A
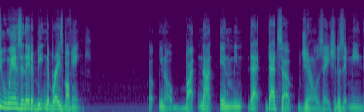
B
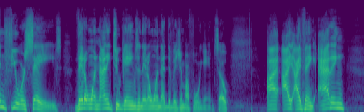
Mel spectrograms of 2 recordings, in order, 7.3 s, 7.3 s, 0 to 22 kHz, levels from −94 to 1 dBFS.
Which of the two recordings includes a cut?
A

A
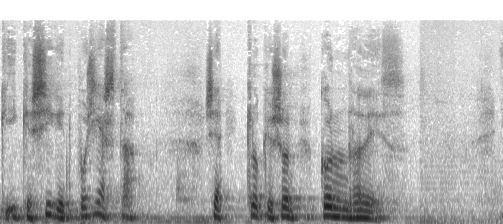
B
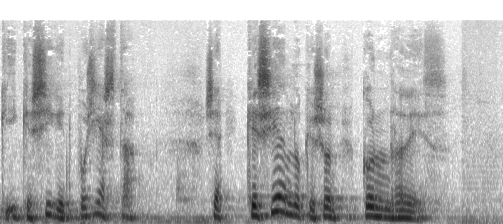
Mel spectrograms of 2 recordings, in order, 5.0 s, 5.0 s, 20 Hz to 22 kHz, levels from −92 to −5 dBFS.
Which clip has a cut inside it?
A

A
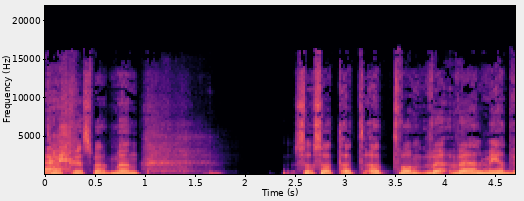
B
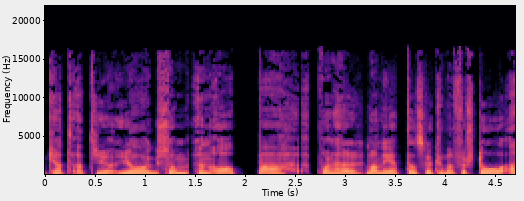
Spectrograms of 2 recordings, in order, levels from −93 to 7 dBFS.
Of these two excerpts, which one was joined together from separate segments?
B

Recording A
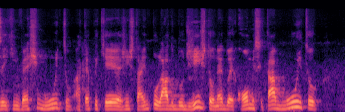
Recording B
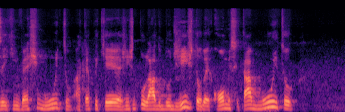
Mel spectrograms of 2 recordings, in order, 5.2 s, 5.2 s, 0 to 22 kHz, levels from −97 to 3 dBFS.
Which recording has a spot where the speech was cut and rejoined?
B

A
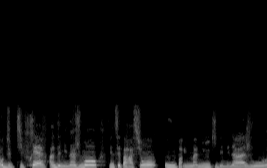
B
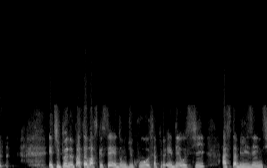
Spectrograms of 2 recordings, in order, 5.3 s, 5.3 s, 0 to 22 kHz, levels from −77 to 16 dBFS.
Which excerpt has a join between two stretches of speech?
A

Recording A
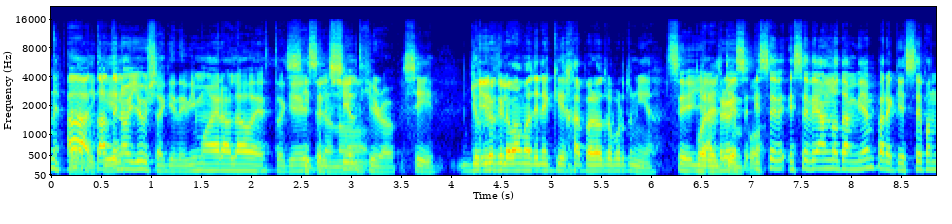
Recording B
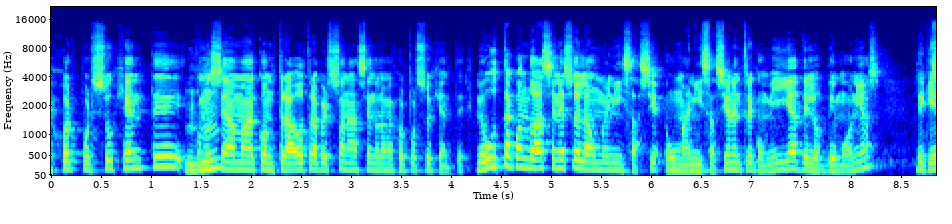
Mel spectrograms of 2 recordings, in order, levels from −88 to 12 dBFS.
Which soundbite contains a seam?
B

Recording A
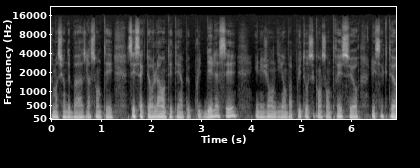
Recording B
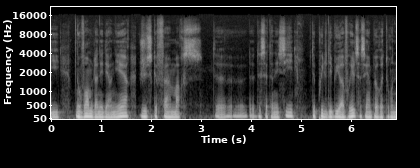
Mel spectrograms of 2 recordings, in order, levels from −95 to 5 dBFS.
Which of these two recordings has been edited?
B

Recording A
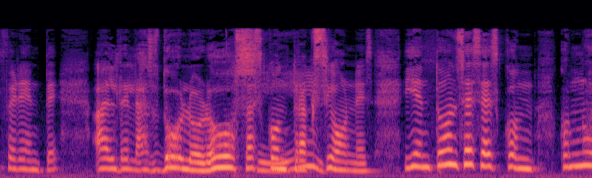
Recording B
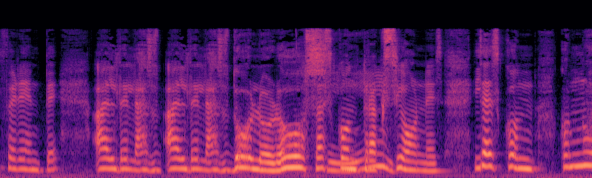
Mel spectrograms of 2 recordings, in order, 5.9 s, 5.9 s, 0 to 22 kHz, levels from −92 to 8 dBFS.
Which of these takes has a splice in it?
B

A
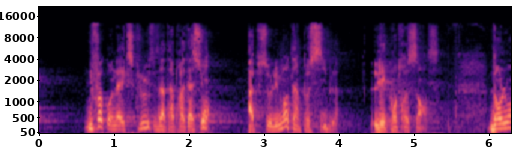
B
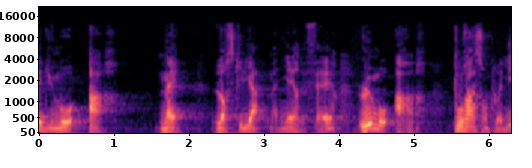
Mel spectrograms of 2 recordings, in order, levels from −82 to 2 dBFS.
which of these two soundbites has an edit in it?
B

